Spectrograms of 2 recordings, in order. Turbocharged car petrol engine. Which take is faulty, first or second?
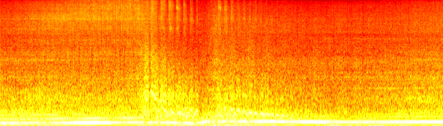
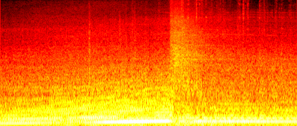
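first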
